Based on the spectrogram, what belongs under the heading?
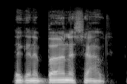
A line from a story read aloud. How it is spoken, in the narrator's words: I exclaimed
